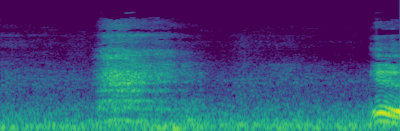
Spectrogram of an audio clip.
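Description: A man's audible breath, a short sharp intake about half a second in, over a low steady hum; he starts speaking near the end.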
